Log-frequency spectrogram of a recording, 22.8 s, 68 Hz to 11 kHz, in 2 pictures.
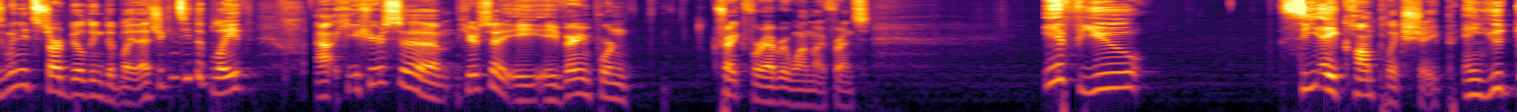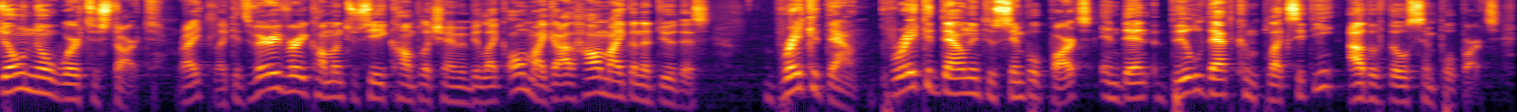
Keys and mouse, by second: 0.9 shift+middle drag, 11.3 middle drag, 11.9-12.2 middle drag, 12.4 KP_1, 13.2 shift+middle drag, 14.2 middle click, 14.7-15.1 middle drag, 16.2 middle click.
